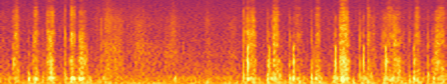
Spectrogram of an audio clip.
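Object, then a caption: Metal pen nib on a paper notebook page. A fountain pen's metal nib writes on the page of an open paper notebook. Quick scratchy strokes come in two bursts separated by a quieter stretch of faint scraping, each stroke short with a dry, bright edge.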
